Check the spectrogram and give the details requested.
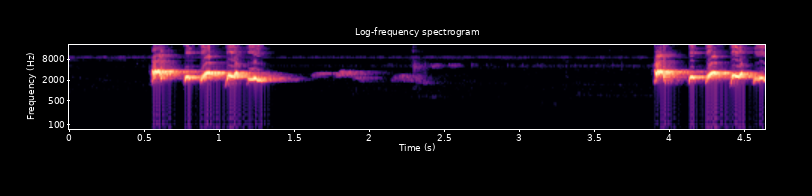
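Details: Red-whiskered bulbul song for decoy use or to excite birds. A loud bubbly phrase falls in pitch and trails into soft whistles. After about two seconds of silence, a second similar phrase begins.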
